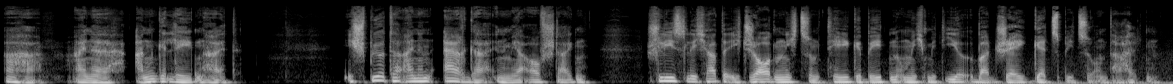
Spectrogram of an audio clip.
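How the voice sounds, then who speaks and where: An actor playing a sceptical, observant narrator in a radio drama, recalling events in a literary, reflective and dryly ironic way. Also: male voice, lowish voice, normal speed, no echo, natural voice. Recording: studio radio play with music underneath.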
